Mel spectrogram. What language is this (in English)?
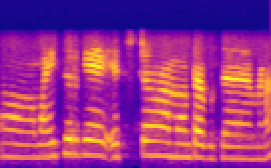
Kannada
